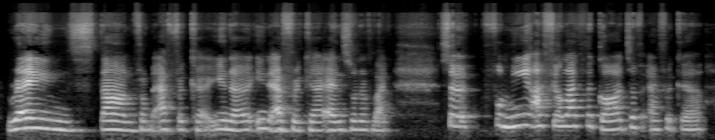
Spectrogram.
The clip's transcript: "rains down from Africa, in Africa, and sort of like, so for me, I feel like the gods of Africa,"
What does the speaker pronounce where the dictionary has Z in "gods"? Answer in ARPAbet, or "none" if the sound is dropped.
Z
